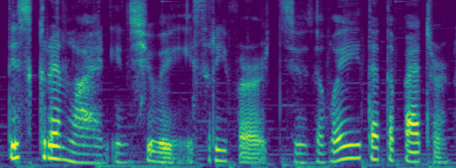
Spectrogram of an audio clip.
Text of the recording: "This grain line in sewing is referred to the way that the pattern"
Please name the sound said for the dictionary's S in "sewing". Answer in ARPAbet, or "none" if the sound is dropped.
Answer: SH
